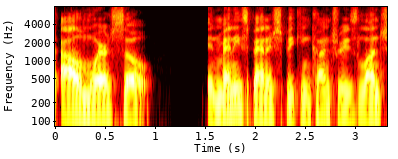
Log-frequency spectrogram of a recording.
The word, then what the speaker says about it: almuerzo: Lunch is almuerzo, pronounced almuerzo.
